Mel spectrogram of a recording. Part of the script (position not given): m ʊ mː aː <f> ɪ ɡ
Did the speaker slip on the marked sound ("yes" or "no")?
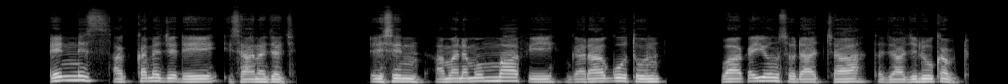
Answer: no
